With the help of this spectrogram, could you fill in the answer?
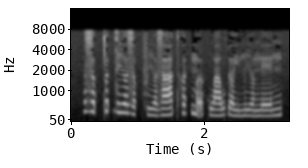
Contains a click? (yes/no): no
